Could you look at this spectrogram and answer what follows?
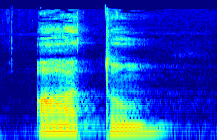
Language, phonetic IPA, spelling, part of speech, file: Ukrainian, [ˈatɔm], атом, noun, Uk-атом.ogg
- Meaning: atom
